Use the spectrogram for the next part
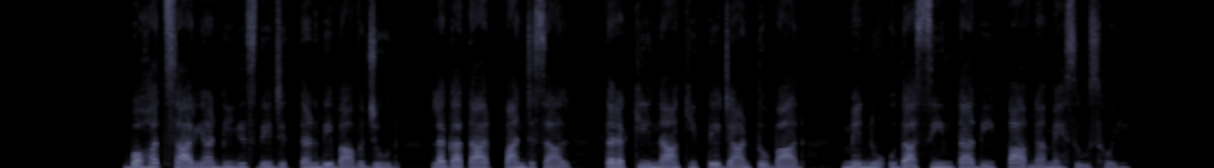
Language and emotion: Punjabi, sad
